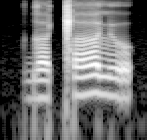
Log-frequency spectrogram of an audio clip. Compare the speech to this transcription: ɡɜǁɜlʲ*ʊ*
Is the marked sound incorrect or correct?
correct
